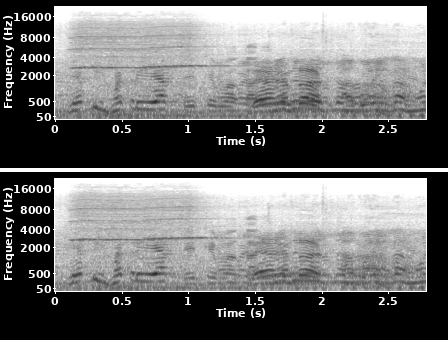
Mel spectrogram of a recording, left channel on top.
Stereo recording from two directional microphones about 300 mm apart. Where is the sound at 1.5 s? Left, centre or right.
Left.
